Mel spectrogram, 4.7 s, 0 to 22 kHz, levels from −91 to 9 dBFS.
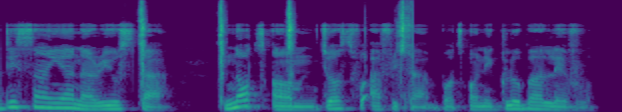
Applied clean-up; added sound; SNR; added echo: neural mask model Resemble Enhance denoiser.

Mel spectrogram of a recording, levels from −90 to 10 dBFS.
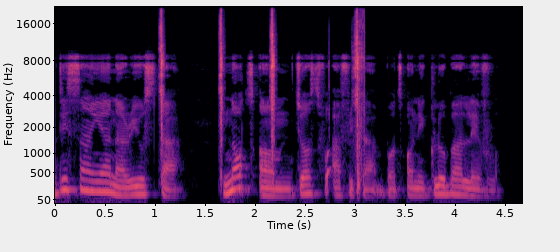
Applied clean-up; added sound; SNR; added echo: none; Fire; -5 dB; none.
